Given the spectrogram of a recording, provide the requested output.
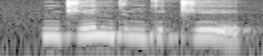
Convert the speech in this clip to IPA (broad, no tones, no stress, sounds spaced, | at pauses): n d͡ʒ e n d ɯ ŋ ɡ e d͡ʒ e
